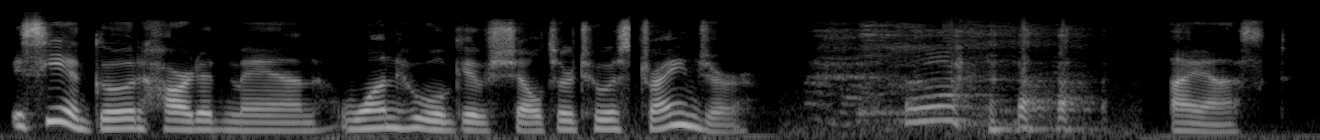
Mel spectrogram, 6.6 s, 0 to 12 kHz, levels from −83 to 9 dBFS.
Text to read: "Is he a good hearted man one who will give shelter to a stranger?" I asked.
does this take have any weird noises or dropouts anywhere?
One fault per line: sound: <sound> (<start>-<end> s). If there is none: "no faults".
sound: dropout (3.1-3.2 s)
sound: laugh (4.0-5.6 s)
